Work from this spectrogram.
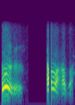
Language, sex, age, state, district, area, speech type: Assamese, male, 60+, Assam, Nagaon, rural, conversation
